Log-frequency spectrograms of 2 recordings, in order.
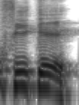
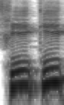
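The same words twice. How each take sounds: First: फी के with an "ay" ending; majhool mispronunciation. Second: फी की with a clear long "ee" ending; correct long-ee vowel. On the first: Retold or imitated. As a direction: say के as "kay" in फी के, imitating the mistake. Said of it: "वो फी के पढ़ रहे हैं". (फी के, मजहूल "ए" के साथ) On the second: Shown as a demonstration. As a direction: say की as "kee" in फी की. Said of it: "जिसमें वो फी के पढ़ रहे हैं". (फी की, लंबी "ई" के साथ)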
